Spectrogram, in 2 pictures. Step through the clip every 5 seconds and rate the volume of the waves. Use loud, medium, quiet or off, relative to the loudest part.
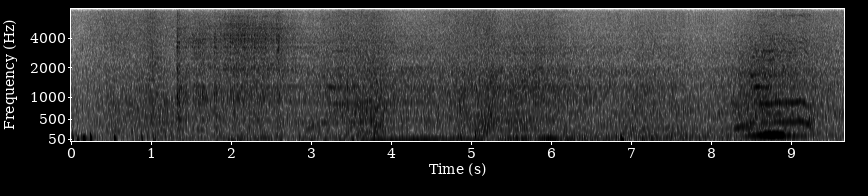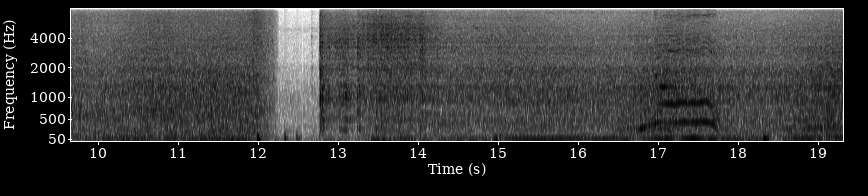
loud, loud, loud, off.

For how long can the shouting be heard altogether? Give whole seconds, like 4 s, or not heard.
3 s.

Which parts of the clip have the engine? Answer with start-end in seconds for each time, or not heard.
0.0-19.2.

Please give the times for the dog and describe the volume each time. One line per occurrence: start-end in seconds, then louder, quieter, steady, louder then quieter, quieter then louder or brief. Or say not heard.
not heard.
